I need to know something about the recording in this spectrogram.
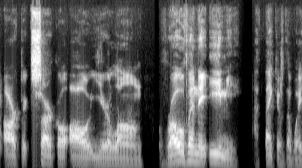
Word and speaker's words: Rovaniemi: It's pronounced Rovaniemi.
